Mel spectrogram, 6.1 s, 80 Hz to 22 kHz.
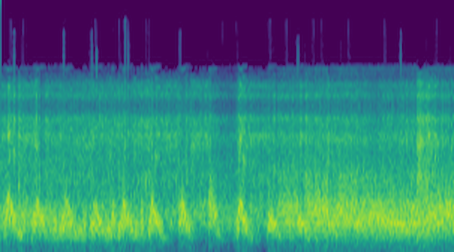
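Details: Fetal heartbeat at 18 weeks 3 days of a first pregnancy: rapid whooshing pulsing about 150 beats a minute under steady hiss.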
